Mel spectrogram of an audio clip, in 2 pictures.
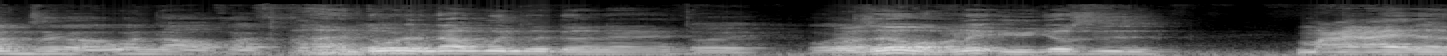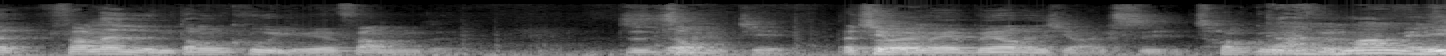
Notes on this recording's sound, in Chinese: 這集的錄音設備還沒有跟上所以雜音較多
